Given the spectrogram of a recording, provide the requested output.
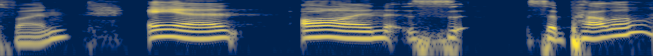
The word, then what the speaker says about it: Sapelo: Island writers retreat that sounds fun and on sapelo how do you say that Sapelo Island Georgia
